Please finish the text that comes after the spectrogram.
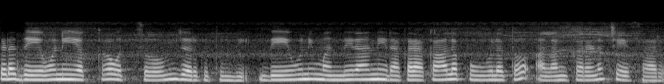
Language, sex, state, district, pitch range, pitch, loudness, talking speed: Telugu, female, Andhra Pradesh, Guntur, 205-230 Hz, 215 Hz, -15 LUFS, 100 wpm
